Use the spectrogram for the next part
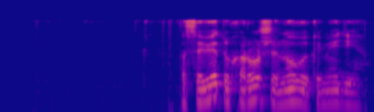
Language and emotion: Russian, neutral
